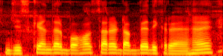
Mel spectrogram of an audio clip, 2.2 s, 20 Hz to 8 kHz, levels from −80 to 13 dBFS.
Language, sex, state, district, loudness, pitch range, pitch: Hindi, male, Jharkhand, Garhwa, -14 LUFS, 120-135 Hz, 130 Hz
